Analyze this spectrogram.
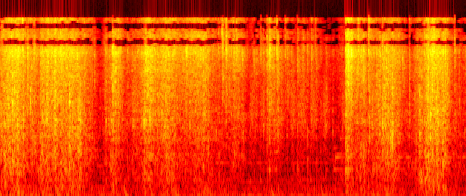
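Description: Plastic carrier bag rustling as items are handled, with a few light clicks and knocks of hard plastic packaging.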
